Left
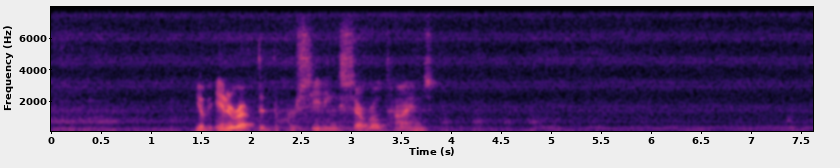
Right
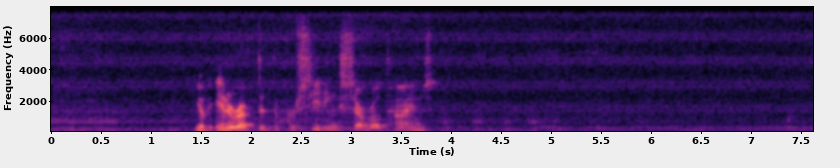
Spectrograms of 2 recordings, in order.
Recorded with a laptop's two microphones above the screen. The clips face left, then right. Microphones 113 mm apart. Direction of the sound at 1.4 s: 20° right (ahead or behind).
